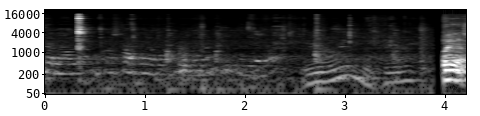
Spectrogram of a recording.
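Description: Indistinct background conversation, with one sharp click of cutlery on a plate about a third of a second in.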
